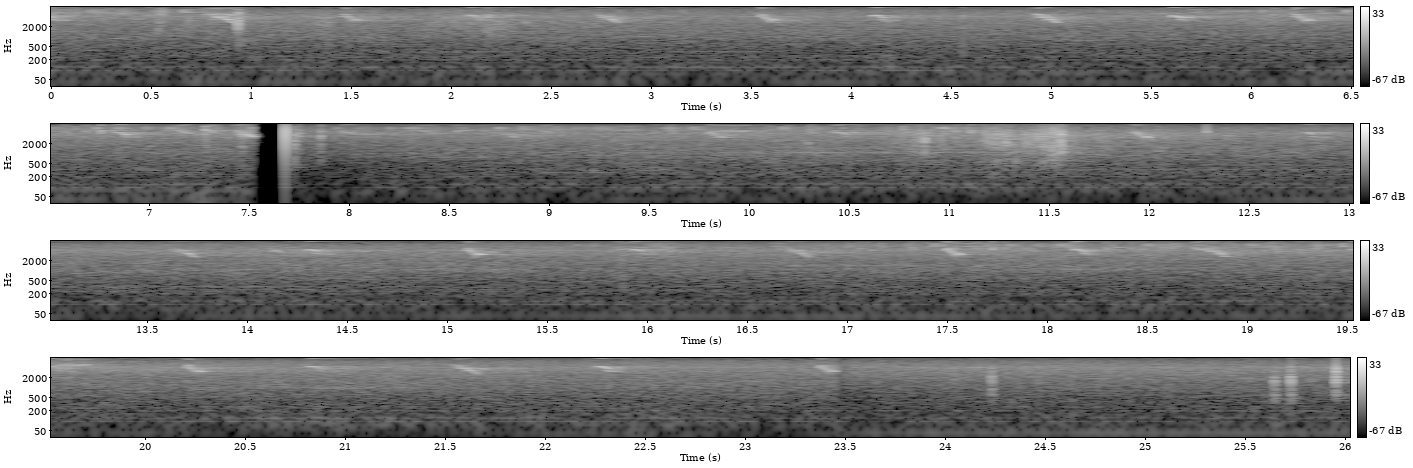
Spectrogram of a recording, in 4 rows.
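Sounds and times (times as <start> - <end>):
steady outdoor hiss: 0.0 - 26.0
songbird high downward chirp: 13.6 - 22.5.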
